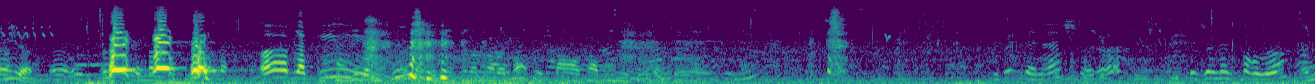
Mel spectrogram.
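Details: During a pause after dog training, an old female golden retriever refuses to let Ganache, a bold Bernese Mountain Dog, take her pebble; a burst of three loud barks, then quieter yips and grumbles, with people chatting nearby.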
